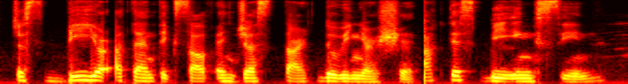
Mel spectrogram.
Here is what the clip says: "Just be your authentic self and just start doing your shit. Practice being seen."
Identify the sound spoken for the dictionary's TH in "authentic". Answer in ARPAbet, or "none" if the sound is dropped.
T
